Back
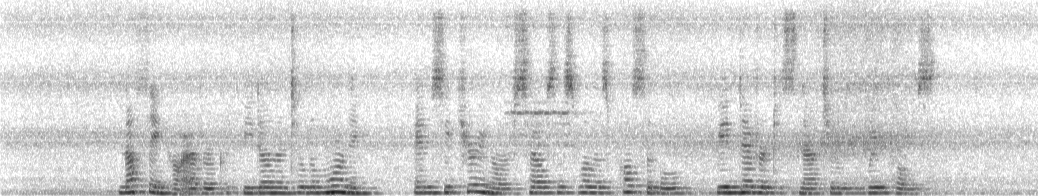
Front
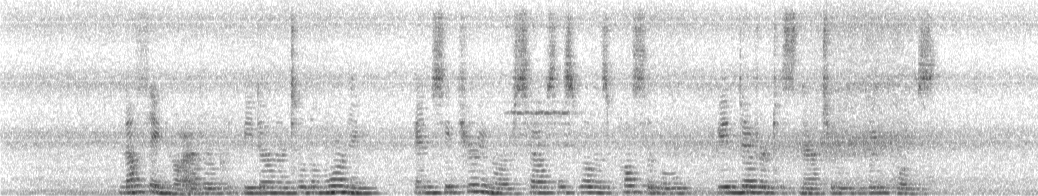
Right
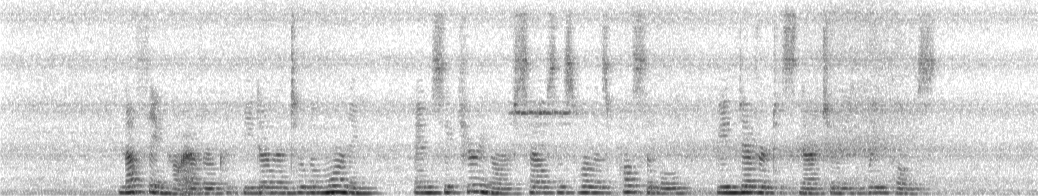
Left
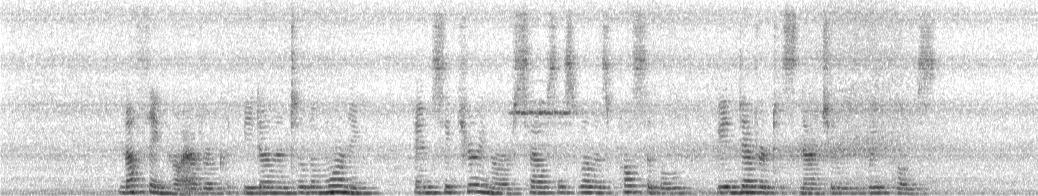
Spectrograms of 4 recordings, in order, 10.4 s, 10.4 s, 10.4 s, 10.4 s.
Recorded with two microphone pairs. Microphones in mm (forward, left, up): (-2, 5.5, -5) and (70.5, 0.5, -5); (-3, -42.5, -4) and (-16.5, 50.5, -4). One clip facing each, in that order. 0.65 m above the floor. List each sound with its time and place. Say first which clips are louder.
1.2 s a woman speaking: back 3 dB, right 2 dB; 140° right, 1.5 m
